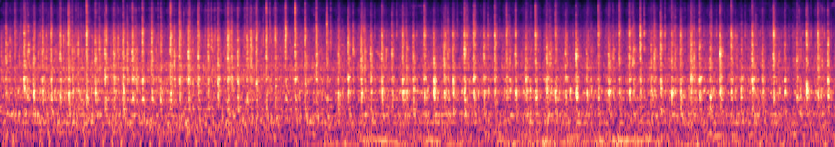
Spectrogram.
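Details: Honda Revo Absolute, previously opened, at idle before repair: fast metallic ticking and clatter over the small single's steady idle; cam chain rattle plus piston knock, attributed to slack cam chain and worn piston.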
